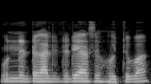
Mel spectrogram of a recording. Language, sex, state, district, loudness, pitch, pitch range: Bengali, male, Tripura, West Tripura, -20 LUFS, 135 Hz, 135-140 Hz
